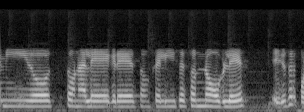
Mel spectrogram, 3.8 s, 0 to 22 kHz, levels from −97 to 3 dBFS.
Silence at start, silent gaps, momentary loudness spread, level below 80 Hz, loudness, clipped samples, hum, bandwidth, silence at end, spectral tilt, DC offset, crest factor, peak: 0 s; none; 9 LU; -56 dBFS; -23 LUFS; under 0.1%; none; 4.5 kHz; 0 s; -6 dB/octave; under 0.1%; 14 dB; -10 dBFS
